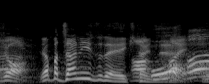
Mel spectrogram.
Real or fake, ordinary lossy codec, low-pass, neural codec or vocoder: real; none; 7.2 kHz; none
